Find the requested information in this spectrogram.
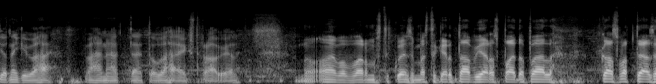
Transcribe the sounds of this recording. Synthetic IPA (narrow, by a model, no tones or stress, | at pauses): jot̪eŋkiʋʋæhæʋæhænæyt̪ːæːet̪ːoʋæhæekst̪rɑ̰ːʋiælæno̰ʔɑiʋɑʋʋɑrmɑst̪ikkuensimːæˑist̪ækert̪ɑːʋiɑrɑspɑit̪ɑpæːlːækɑsʋɑt̪ːɑjɑse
